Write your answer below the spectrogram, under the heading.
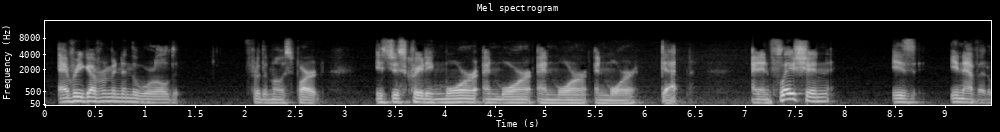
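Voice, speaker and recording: With an American accent and an ordinary speaking voice, a man talks at a moderate pace and fairly low pitch with ordinary pitch variation. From US, Silicon Valley. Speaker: entrepreneur and online course instructor. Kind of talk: interview conversation.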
